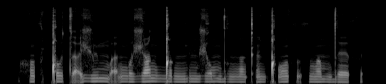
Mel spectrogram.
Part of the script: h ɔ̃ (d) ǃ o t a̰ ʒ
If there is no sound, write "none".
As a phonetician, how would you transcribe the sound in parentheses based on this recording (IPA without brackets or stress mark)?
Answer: θ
